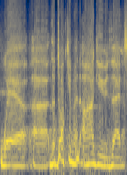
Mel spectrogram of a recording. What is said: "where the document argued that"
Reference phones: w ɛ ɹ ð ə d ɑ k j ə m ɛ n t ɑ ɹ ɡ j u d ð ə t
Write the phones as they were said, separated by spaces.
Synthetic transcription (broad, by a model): w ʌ ɹ ð ə d ɑ k j ə m ɛ n t ɑ ɹ ɡ j u d ð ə t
